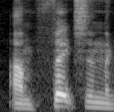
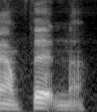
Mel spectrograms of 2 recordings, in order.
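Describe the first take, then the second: First: It is said fully, without a strong Southern accent. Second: It is said clipped, with a strong Southern accent.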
